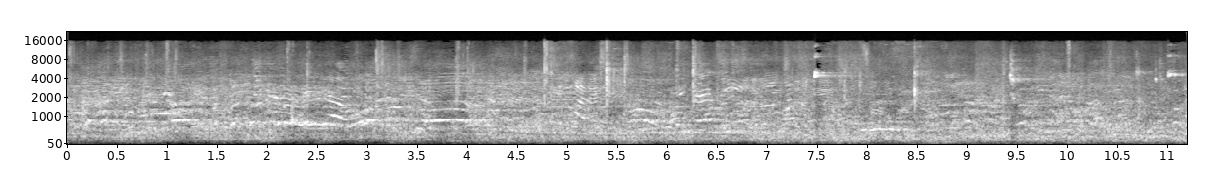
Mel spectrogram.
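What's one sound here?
A crowd of young people chatters in a large echoing gym.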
